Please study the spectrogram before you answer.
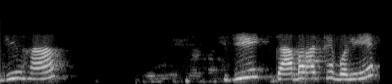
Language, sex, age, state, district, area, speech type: Urdu, female, 30-45, Bihar, Gaya, urban, conversation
